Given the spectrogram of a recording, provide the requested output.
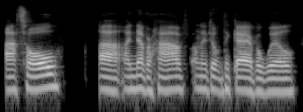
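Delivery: ordinary delivery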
